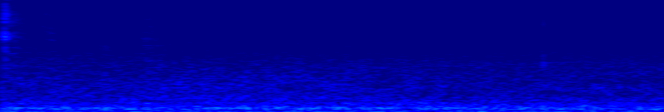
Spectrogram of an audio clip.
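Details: Only a low indoor hum and faint background noise are heard, with no animal sounds.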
